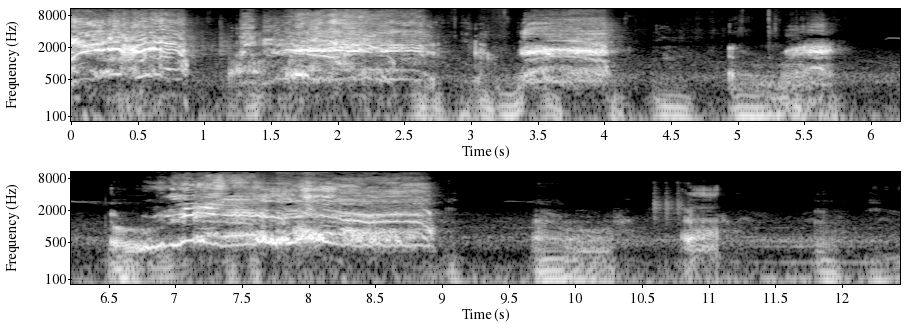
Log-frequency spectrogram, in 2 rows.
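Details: Three small wild hogs caught together in a small trap in Texas at 3 in the morning, giving loud harsh squeals in repeated bursts of one to three seconds, with quieter grunting in the gaps.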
